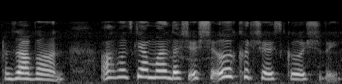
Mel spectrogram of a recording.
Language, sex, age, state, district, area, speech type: Kashmiri, female, 45-60, Jammu and Kashmir, Ganderbal, rural, spontaneous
